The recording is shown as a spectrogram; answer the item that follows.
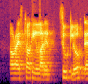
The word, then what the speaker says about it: Zugluft: Zugluft.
